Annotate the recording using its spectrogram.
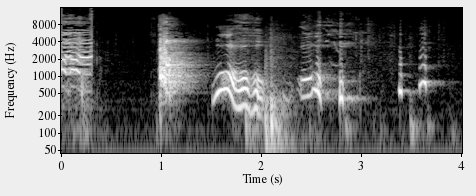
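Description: A puppy whines and yelps.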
